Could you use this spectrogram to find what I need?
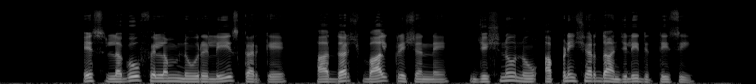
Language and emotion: Punjabi, neutral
